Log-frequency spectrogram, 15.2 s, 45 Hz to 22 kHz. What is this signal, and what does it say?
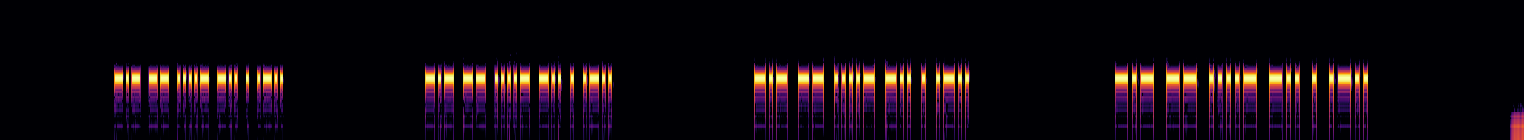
Morse code, heard as a keyed tone, about 37 wpm, 700 Hz. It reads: KM4DEL KM4DEL KM4DEL KM4DEL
